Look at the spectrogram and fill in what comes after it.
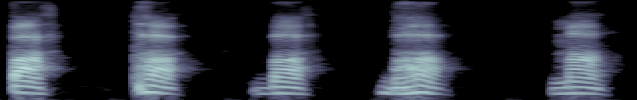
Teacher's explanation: we use our lips both the upper lip and lower lip when we pronounce the labial consonant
